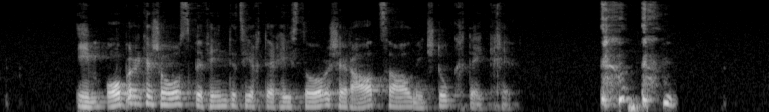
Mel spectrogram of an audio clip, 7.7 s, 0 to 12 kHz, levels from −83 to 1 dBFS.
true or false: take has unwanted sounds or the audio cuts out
true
